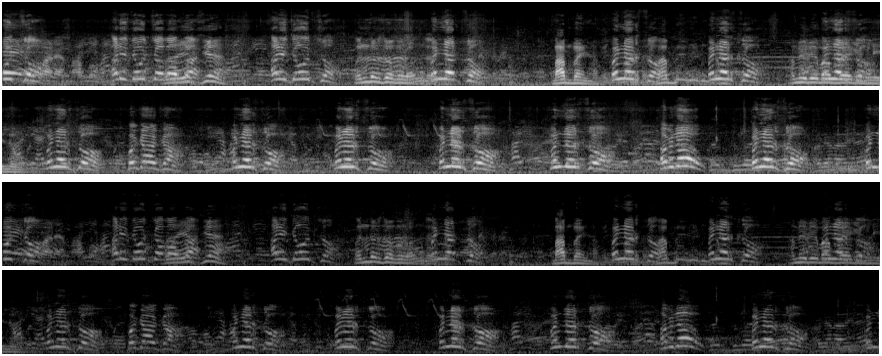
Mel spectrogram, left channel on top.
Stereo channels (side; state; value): right; quieter; 15.4 dB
